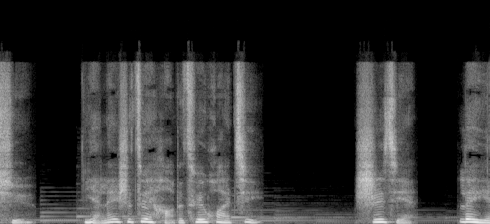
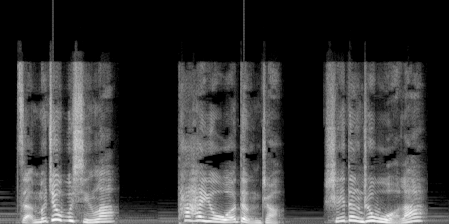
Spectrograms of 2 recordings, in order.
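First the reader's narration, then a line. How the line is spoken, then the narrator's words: Crying, shouting ever louder. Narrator (Chinese): 大壮坐在地上，莫名其妙的哭了起来，越哭声音越大，边哭边喊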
